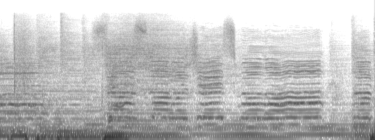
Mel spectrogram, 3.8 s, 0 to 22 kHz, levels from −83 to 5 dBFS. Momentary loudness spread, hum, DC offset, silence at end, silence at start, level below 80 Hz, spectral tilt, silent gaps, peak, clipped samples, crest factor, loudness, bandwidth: 6 LU; none; under 0.1%; 0 s; 0 s; -30 dBFS; -4.5 dB/octave; none; -10 dBFS; under 0.1%; 16 dB; -27 LUFS; 15 kHz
